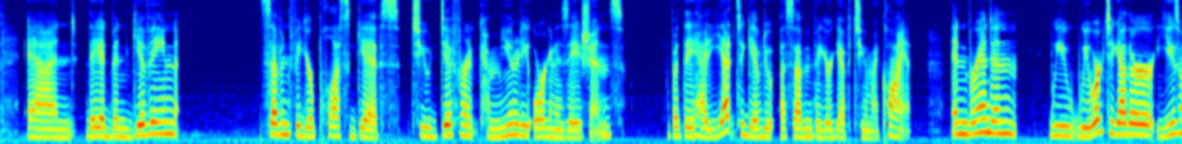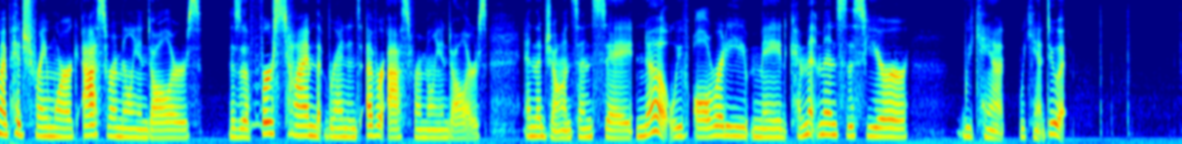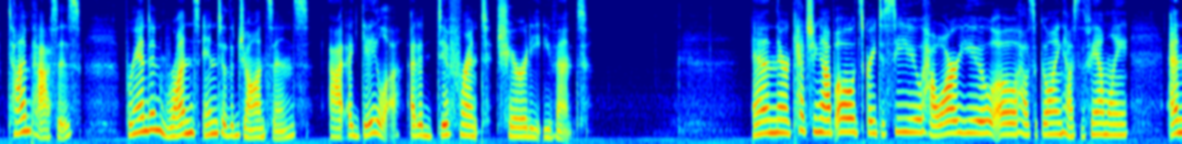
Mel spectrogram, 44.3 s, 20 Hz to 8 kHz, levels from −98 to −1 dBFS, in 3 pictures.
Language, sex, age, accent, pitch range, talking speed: English, female, 20-39, American, 160-225 Hz, 140 wpm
